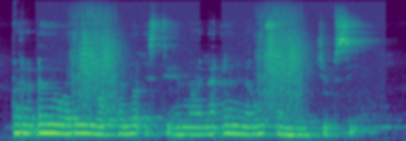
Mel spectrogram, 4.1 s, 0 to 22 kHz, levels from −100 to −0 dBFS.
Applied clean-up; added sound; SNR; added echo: none; Tearing; 11 dB; none.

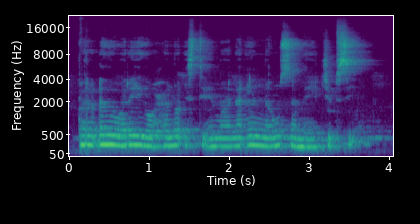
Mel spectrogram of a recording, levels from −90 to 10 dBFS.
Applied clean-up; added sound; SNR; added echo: none; none; none; none.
